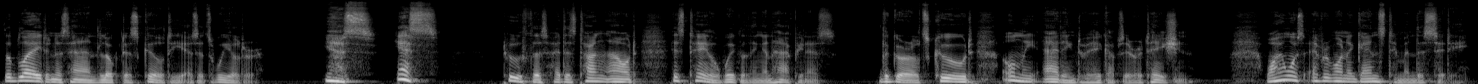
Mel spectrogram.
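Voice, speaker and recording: Low-pitched male audiobook narrator. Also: very animated, moderate pace, a little mellow. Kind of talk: scripted fiction narration.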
